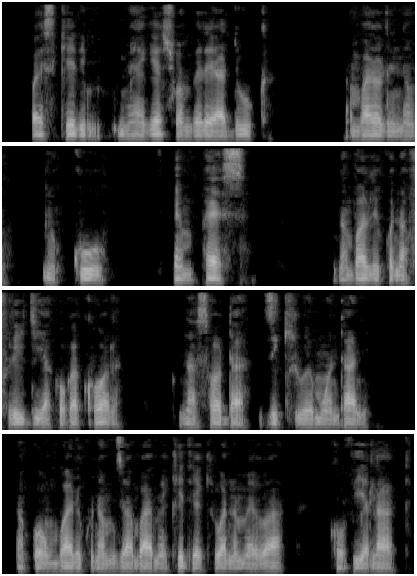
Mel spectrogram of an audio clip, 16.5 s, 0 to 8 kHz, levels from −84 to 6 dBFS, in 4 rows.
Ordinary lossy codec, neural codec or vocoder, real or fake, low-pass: MP3, 48 kbps; vocoder, 44.1 kHz, 80 mel bands, Vocos; fake; 7.2 kHz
